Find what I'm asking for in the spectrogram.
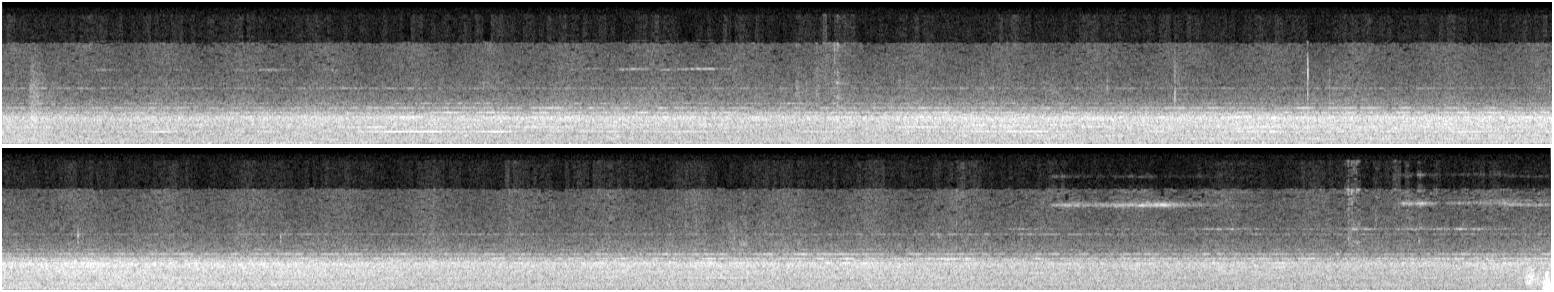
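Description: An aircraft on the runway at Brisbane airport makes a steady, even engine roar throughout, distant and fairly faint, with no talk.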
